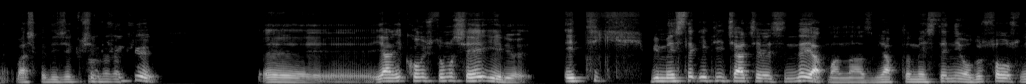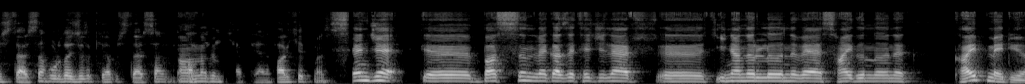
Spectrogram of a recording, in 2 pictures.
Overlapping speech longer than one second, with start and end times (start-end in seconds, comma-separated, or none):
none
